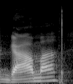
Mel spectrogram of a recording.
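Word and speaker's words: γάμμα: So like when we pronounce the name of the letter, gamma, it's pretty close to being a G. It's just a little bit softer of a G, almost like part way between a G and a Y.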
